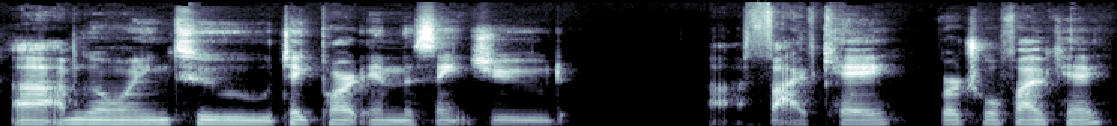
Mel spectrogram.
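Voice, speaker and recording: A man in his early thirties talking casually to camera as a vlogger, rambling with many ums and quick self-corrections. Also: on the low side, completely flat delivery. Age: 30s. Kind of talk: casual fitness vlog talk.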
